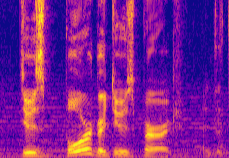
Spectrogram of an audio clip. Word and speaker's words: Duisburg: I'm gonna keep saying Duisburg. I really gotta remember how to say it right. Wikipedia. I'm gonna get this down once and for all. Duisburg. Duisburg. Duisburg. Duisburg. Duisburg. Okay, I'm gonna say Duisburg.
